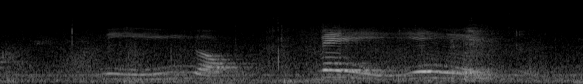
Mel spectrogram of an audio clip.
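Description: A young girl recites in a high, sing-song voice close to a microphone.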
